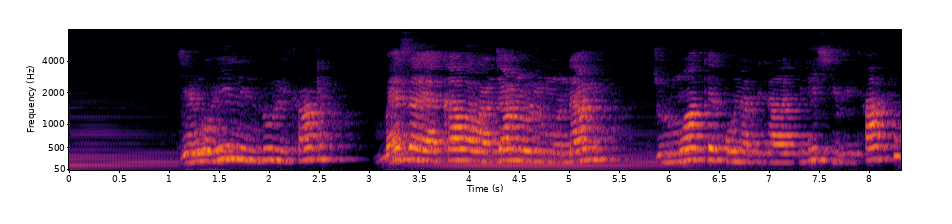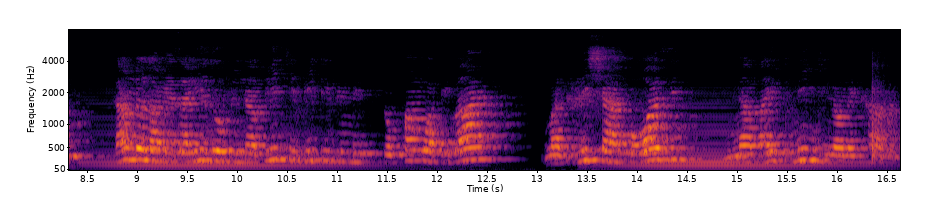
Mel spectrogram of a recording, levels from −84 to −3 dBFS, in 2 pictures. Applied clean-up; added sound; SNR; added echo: none; Bowed string instrument; 19 dB; reverberation time 0.6 s.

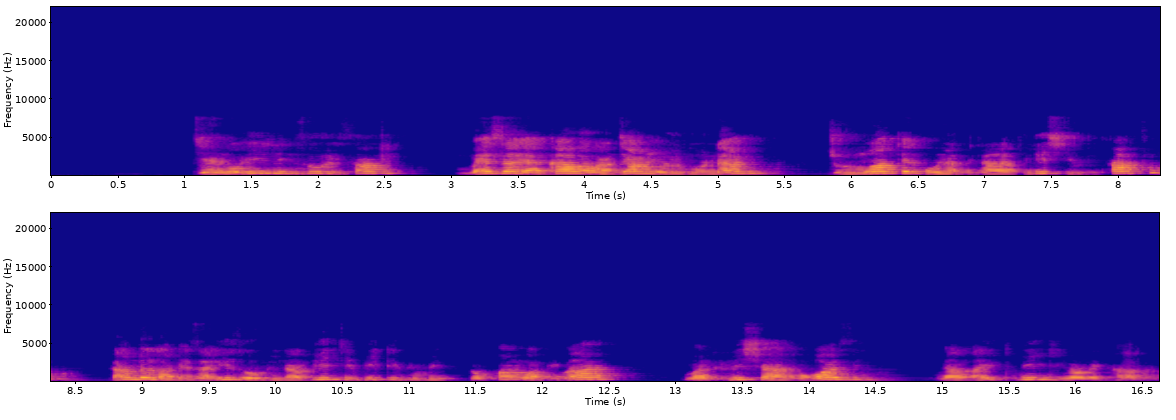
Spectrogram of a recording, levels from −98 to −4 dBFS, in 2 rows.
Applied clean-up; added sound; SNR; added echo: neural mask model DeepFilterNet 3.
